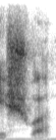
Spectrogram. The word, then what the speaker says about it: Yeshua: de duas formas diferentes, Yeshua e Yeshu. O primeiro por ser o nome verdadeiro, e o segundo por ser uma pronúncia antiga, incorporada ao judaísmo rabínico, que para alguns teria o tom pejorativo, como falamos, e para outros seria tão somente um nome comum pronunciado de forma reduzida.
